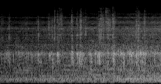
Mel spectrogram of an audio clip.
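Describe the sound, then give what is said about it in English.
Steady, hissing steam from an espresso machine's wand frothing milk, with a bright whistling tone that wavers and climbs slightly over its constant, unbroken rush. No voices are heard. “But she sent me the very appropriate sound of milk steaming.”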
